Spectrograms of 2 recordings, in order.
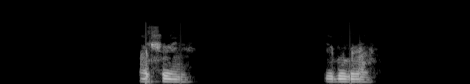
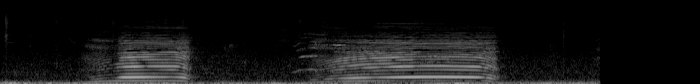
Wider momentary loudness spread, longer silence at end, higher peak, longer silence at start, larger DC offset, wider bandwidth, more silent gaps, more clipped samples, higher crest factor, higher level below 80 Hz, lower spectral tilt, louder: second, 12 LU vs 22 LU; about the same, 0.95 s vs 1 s; first, -8 dBFS vs -18 dBFS; first, 1.4 s vs 0 s; neither; second, 6.6 kHz vs 15 kHz; neither; neither; first, 22 dB vs 16 dB; second, -60 dBFS vs -42 dBFS; first, -8 dB/octave vs -6 dB/octave; first, -24 LUFS vs -31 LUFS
